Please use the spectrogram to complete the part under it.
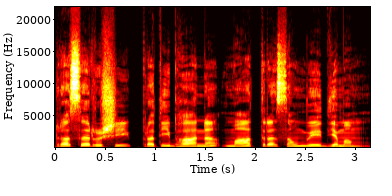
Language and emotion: Kannada, neutral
